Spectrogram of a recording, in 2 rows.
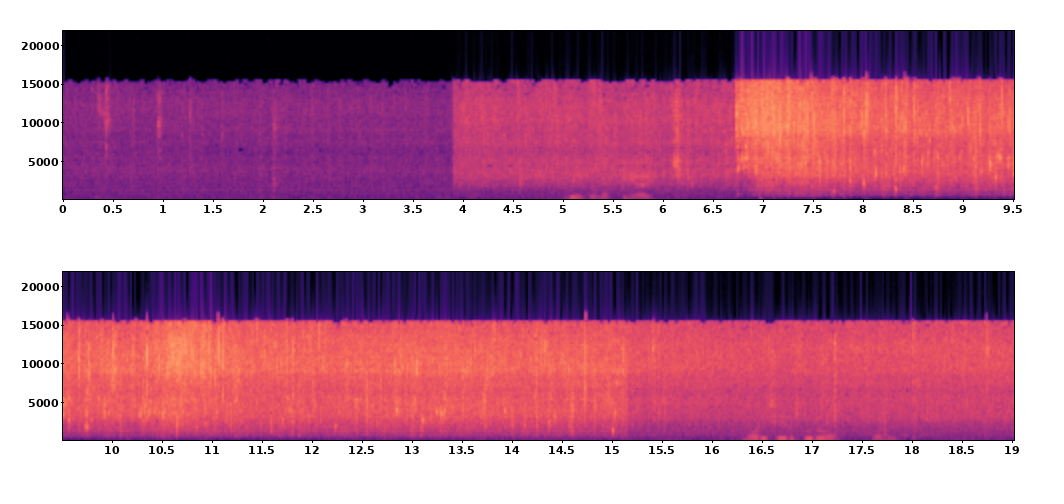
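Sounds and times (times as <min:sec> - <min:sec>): onions sizzling in hot oil: 0:03.9 - 0:19.0.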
